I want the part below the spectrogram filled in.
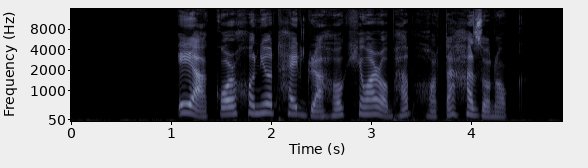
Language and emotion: Assamese, disgusted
